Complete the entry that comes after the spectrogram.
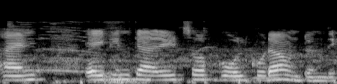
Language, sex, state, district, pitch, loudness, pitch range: Telugu, female, Andhra Pradesh, Manyam, 205 Hz, -15 LUFS, 195-220 Hz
